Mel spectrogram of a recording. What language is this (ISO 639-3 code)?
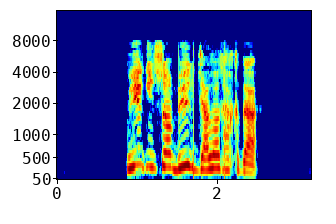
uzb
